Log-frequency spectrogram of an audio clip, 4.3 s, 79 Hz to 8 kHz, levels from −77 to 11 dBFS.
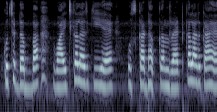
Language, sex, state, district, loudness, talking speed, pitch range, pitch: Hindi, female, Jharkhand, Garhwa, -15 LUFS, 165 wpm, 225-260 Hz, 240 Hz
